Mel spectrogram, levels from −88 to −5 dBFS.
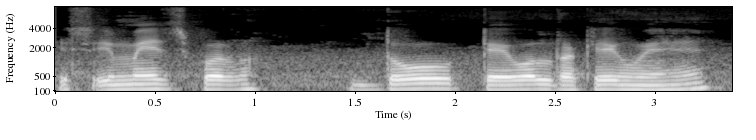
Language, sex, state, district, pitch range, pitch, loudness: Hindi, male, Arunachal Pradesh, Lower Dibang Valley, 120-130 Hz, 125 Hz, -15 LUFS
